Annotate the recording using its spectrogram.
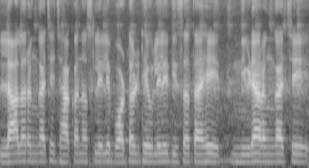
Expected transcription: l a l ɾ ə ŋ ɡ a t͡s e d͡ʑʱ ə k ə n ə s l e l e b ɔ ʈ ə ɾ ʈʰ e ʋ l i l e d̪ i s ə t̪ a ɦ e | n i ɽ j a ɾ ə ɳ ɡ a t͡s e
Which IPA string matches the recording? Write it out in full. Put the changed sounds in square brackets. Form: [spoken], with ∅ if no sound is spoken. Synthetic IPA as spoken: l a l ɾ ə ŋ ɡ a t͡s e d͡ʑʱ [a] k ə n ə s l e l e b ɔ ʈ ə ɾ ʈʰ e ʋ l [e] l e d̪ i s ə t̪ a ɦ e | n i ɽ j a ɾ ə [ŋ] ɡ a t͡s e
